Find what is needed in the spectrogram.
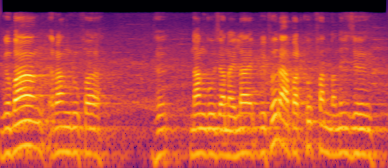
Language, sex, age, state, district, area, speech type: Bodo, male, 60+, Assam, Chirang, rural, spontaneous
